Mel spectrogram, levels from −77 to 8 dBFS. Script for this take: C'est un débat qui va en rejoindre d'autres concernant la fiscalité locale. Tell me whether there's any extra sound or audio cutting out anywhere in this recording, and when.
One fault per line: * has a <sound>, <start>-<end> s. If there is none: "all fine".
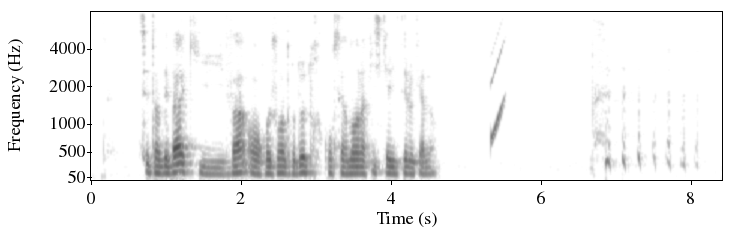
* has a chirp, 5.3-5.5 s
* has a laugh, 6.6-8.2 s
